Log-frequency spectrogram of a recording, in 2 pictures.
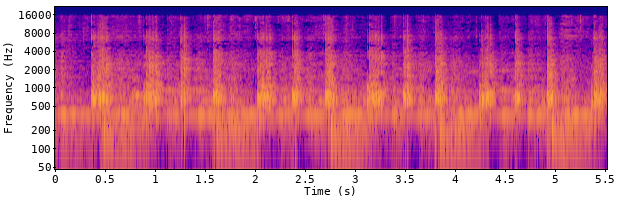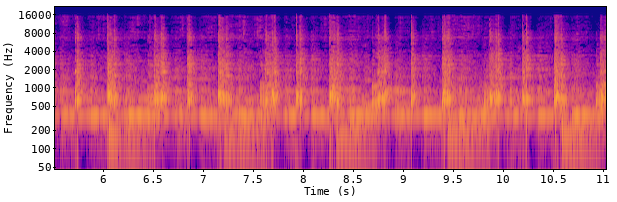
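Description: Theyyam ritual drumming: chenda drums beaten in a fast, even rhythm of sharp strokes over a steady held note.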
